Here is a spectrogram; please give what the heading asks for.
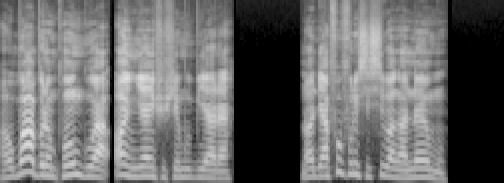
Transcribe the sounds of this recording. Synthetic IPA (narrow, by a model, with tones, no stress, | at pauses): ɔ˨bʊ˦a˦˨bɾɪ̃˨m̩˨pʰɔ̃˦ŋ̩˦ɡu˦a˨ʔɔ˦ɲ̩˨˦jɛ˦n̩˦ɕᶣɪ˨ɕᶣe˨mũ˦bi˦a˦ɾa˦ | nã˨ɔ˨dɪ˨a˨fʊ˦fʊ˦ɾi˦si˨si˦wa˨ŋã˨nã˦mũ˨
